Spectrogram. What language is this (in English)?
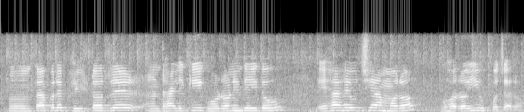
Odia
